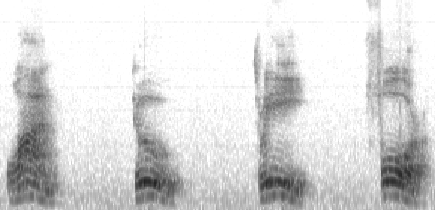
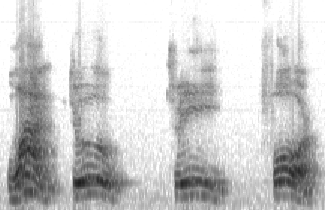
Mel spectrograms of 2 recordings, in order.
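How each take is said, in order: First: The count is steady and evenly spaced. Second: The count is rushed and too quick. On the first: The speaker calls it right. "The rhythm should have a coordinated pace" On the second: The speaker calls it wrong. "we went too quickly"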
